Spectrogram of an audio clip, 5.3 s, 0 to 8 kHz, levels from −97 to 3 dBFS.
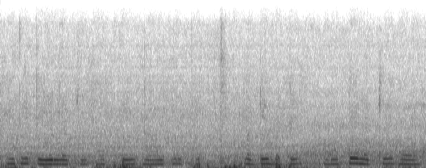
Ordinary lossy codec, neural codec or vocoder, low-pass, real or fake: Opus, 24 kbps; autoencoder, 48 kHz, 128 numbers a frame, DAC-VAE, trained on Japanese speech; 7.2 kHz; fake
